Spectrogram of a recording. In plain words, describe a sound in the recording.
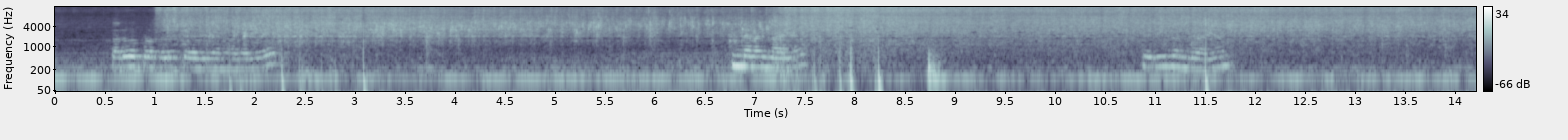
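Hot oil sizzles loudly in a pan.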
